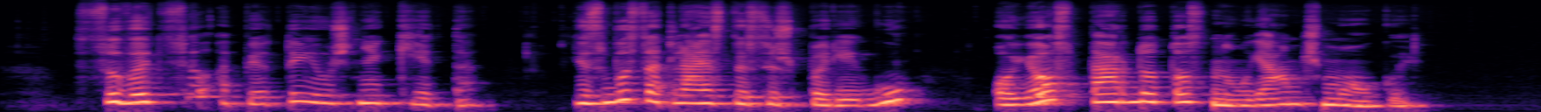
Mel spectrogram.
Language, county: Lithuanian, Utena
